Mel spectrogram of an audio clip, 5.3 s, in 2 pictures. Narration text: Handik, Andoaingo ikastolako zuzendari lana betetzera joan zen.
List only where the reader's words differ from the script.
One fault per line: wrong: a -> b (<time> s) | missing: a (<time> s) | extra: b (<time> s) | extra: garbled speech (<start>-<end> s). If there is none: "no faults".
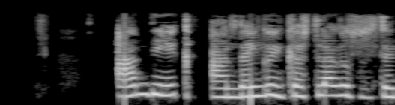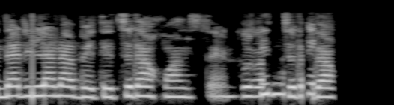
extra: garbled speech (4.2-4.9 s)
